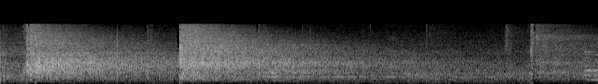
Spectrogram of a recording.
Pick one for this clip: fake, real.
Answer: real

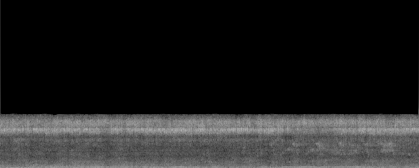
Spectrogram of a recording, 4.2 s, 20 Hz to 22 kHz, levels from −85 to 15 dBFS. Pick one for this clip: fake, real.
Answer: fake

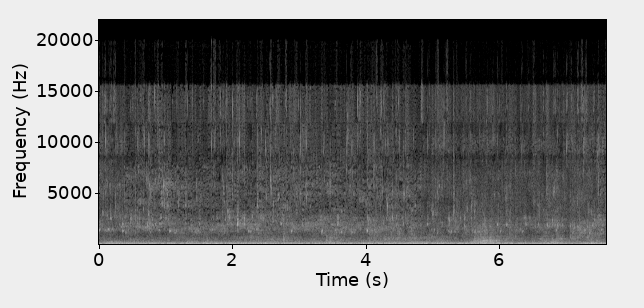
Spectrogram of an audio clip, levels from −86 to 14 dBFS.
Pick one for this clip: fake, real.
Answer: real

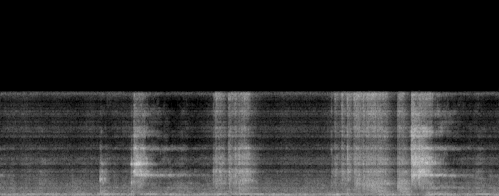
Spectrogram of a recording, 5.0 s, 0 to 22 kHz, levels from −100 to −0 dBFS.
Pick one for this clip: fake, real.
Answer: fake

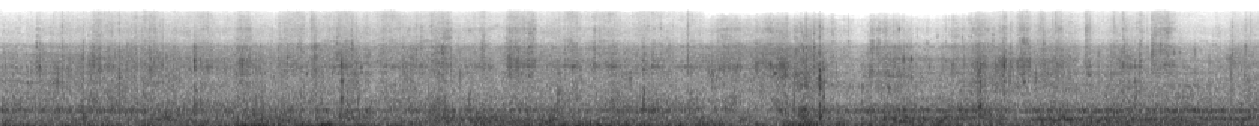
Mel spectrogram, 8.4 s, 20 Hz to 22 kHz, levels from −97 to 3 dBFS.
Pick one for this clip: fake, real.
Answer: real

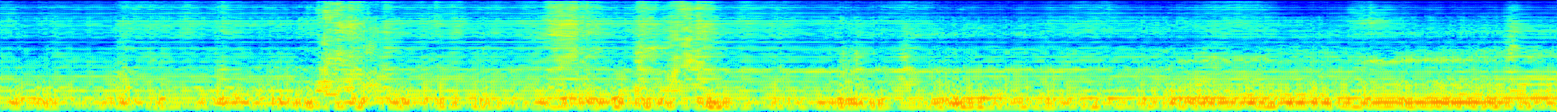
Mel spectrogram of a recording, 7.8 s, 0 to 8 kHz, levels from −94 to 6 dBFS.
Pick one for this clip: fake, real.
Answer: fake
